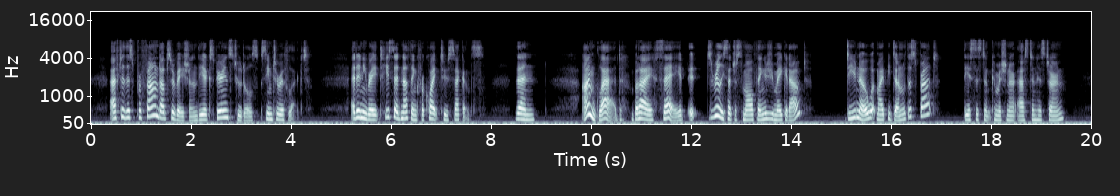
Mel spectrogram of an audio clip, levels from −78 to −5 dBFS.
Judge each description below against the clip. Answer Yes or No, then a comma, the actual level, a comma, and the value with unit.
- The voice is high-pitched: No, medium, 180 Hz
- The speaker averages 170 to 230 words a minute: No, average, 160 wpm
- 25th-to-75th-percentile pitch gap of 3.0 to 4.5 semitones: No, average, 4.9 semitones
